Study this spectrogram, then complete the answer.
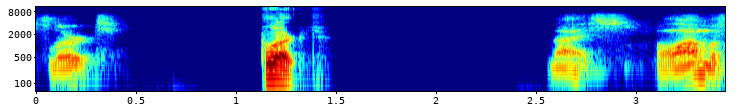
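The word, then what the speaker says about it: FLERT: level Earth realm with topology but it's it's pronounced flirt flirt nice well I'm a Flirt that's for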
